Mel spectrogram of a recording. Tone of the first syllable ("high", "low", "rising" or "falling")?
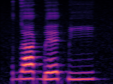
high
